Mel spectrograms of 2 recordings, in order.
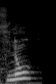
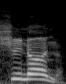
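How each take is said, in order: First: The name begins with a plain s sound. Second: The name begins with an sh sound. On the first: The speaker calls it wrong. "son prénom c'est pas Sinon" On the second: The speaker calls it right. "c'est Shinon"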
